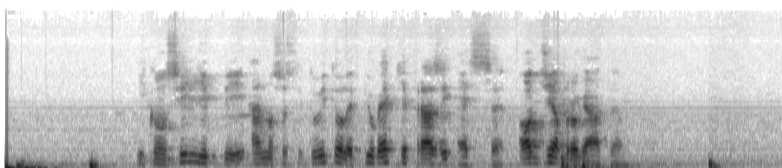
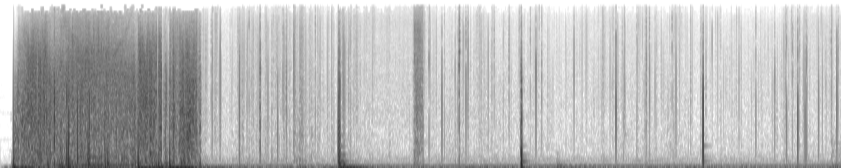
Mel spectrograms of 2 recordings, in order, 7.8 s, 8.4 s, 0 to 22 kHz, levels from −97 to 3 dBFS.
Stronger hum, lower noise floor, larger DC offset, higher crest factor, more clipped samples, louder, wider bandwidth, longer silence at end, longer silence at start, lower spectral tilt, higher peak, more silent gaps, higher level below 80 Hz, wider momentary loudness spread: neither; about the same, -50 dBFS vs -48 dBFS; second, under 0.1% vs 0.3%; second, 20 dB vs 26 dB; neither; first, -22 LUFS vs -25 LUFS; second, 13 kHz vs 18 kHz; first, 0.65 s vs 0.05 s; about the same, 0.05 s vs 0.1 s; first, -8.5 dB/octave vs -3 dB/octave; second, -4 dBFS vs 0 dBFS; neither; about the same, -34 dBFS vs -34 dBFS; second, 16 LU vs 24 LU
